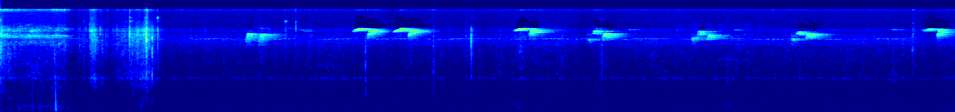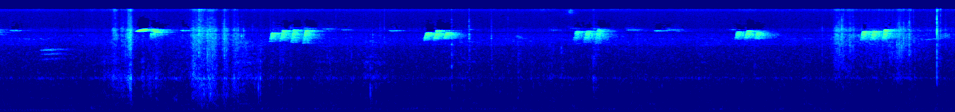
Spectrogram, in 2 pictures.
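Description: A bird chirping over and over, a short high chirp about every second. A couple of brief bursts of rustling and crackling from the trap's sticks being handled break in, the loudest in the middle.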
